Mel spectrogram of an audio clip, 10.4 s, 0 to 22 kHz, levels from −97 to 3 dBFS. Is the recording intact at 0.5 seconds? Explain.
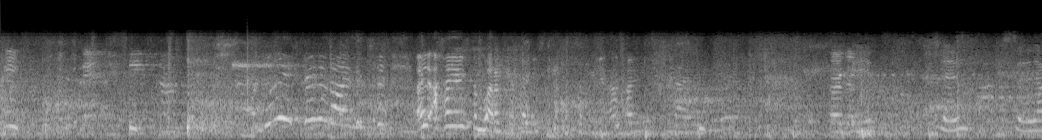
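Yes, the audio is intact at 0.5 seconds, with no fault there beyond the normal band-limiting of a call path that leaves nothing above 8 kHz.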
